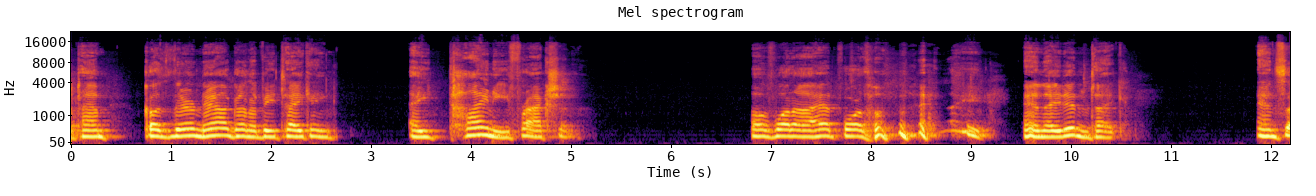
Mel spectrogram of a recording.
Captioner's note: laughs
